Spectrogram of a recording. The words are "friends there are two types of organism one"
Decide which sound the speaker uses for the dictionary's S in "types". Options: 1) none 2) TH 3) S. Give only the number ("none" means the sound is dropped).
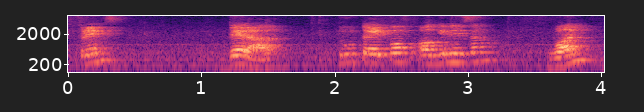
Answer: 1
